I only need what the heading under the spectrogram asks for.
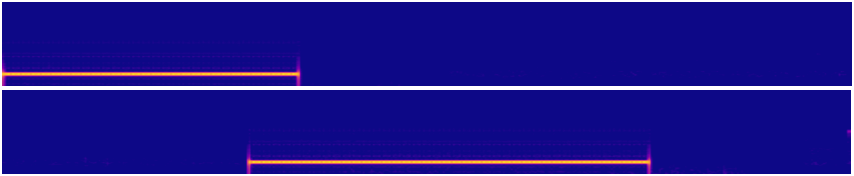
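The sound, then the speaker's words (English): A telephone tone sounds while calling someone, as two long, steady, loud tone bursts separated by a few seconds of faint hiss. “let's see if we can dial him up.”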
